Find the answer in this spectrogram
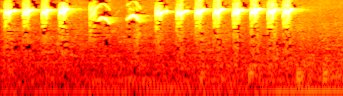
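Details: Van Hasselt's sunbird (kolibri wulung) singing vigorously (gacor): fast repeated sharp high notes, a pair of lower twisting whistles, then another quick even burst of piercing ticks.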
